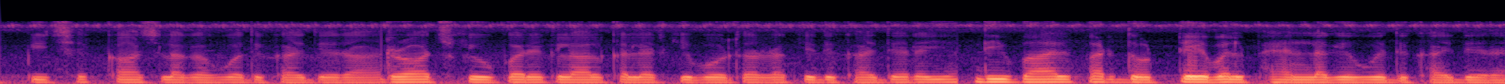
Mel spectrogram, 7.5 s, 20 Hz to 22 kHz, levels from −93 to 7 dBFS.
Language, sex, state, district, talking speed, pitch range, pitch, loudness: Hindi, male, Maharashtra, Sindhudurg, 255 wpm, 115-125 Hz, 120 Hz, -18 LUFS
